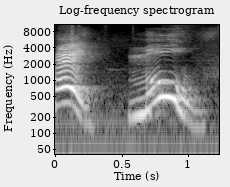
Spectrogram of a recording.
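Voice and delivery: loud yell. Telling someone to move, then apologizing to listeners: yelling. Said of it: "Sorry for yelling".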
